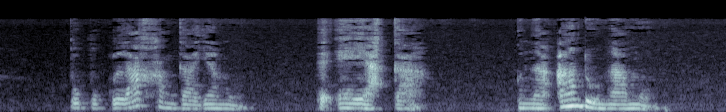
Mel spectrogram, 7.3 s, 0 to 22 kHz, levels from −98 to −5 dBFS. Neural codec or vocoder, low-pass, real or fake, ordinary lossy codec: none; 10.8 kHz; real; AAC, 32 kbps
